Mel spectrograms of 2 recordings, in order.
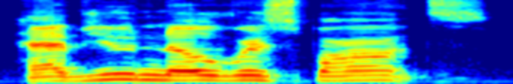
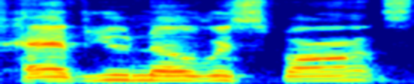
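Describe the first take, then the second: First: Higher, louder and slow mock British reporter; mock British accent. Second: Higher, hammed-up English reporter; lightly mocking British reporter question; mock British accent. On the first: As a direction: ham up a posh English reporter, slow and high. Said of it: "You gotta start talking like this". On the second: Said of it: "That you from England or something".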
